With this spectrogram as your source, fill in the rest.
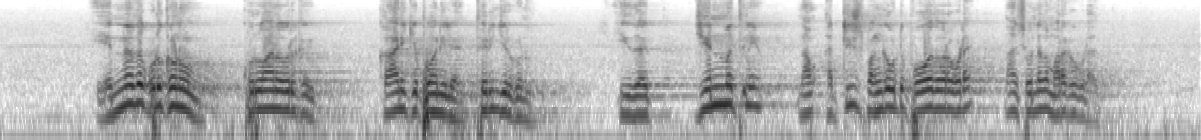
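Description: A man speaks with animation through a microphone and loudspeakers.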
